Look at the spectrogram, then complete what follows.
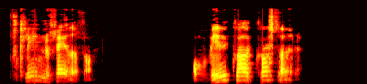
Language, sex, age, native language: Icelandic, male, 40-49, Icelandic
